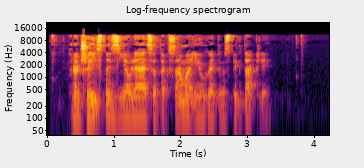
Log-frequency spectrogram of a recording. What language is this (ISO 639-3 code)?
bel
